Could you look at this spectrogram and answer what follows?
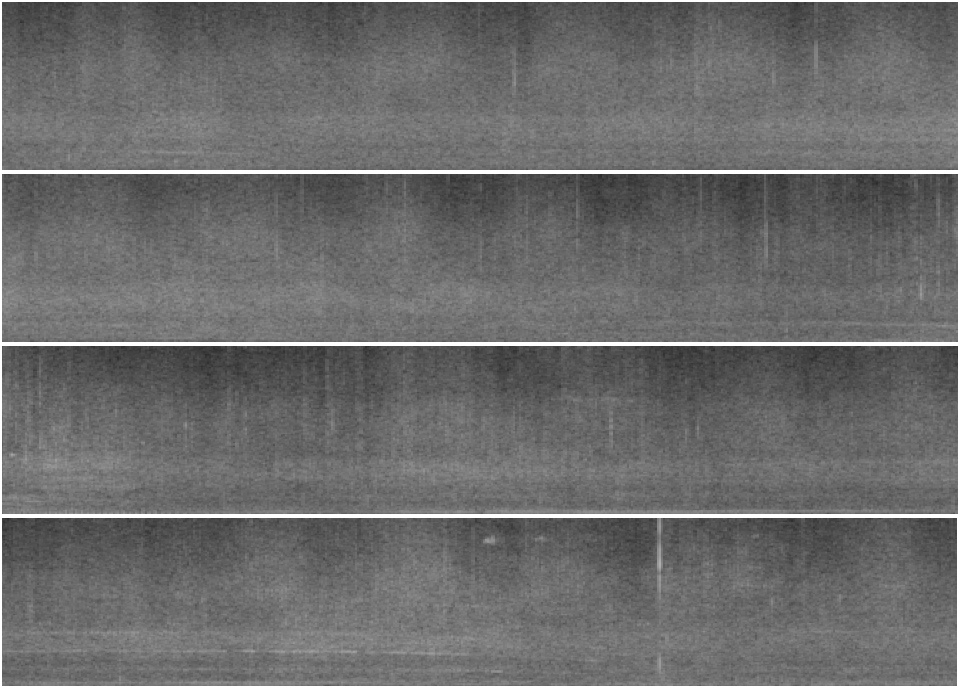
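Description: Steady hiss of rain with street traffic: a motor vehicle passes close about halfway through, and engines hum under the rain for the rest.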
